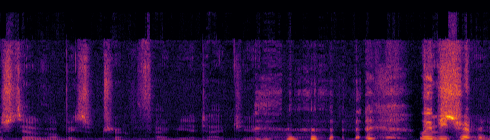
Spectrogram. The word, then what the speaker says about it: trypophobia: Trypophobia.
